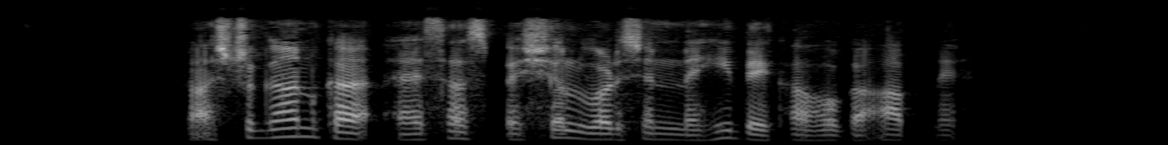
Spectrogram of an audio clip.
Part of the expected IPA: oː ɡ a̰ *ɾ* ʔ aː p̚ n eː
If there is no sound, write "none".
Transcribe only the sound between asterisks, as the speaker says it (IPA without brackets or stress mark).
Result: none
